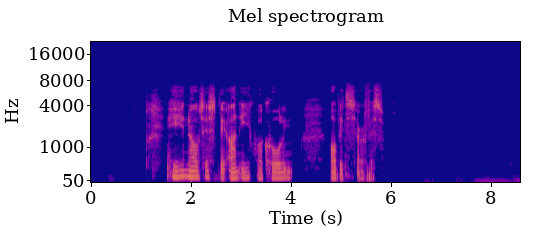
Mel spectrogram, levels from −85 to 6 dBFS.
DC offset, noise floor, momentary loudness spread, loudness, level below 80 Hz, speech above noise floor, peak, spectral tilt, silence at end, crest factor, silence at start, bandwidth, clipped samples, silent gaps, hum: under 0.1%; -88 dBFS; 19 LU; -33 LUFS; -68 dBFS; 55 dB; -10 dBFS; -5 dB/octave; 2.75 s; 26 dB; 1.1 s; 7.8 kHz; under 0.1%; none; none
